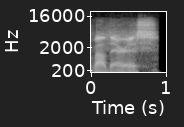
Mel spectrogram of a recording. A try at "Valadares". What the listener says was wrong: It's Valadares. You said Baldares.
